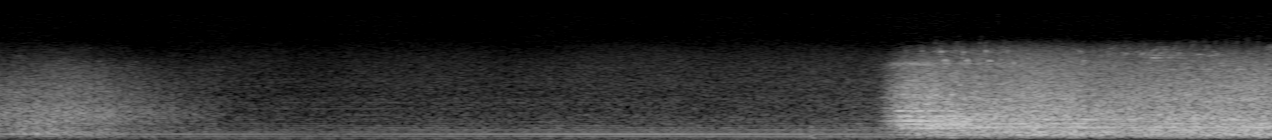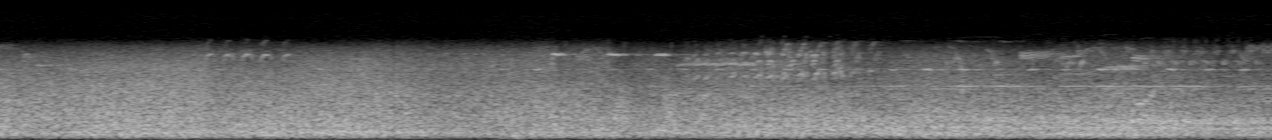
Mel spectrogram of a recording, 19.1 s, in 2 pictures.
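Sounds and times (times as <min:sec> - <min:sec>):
train approaching rushing: 0:06.6 - 0:19.0.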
